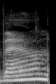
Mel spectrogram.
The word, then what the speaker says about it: than: um full pronunciation ation because this word is unstressed it's unimportant and therefore its vowel gets reduced so if I'm trying to make very clear that I'm saying the word than I can say you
